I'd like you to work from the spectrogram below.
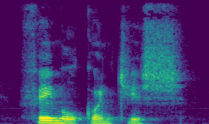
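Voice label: "femelkontjes", Dutch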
